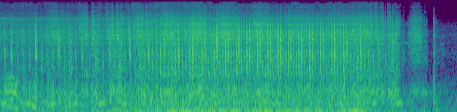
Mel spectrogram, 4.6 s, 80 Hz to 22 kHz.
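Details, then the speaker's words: Chrysler Galant 1600 wagon, sitting about 30 years, first start: rough, fast clatter of even knocks, about three per second, over a ragged idle, with blow-by; unsure if loose tappet or knock. Engine knocking. "Sounds like an old diesel, doesn't it? Knocking."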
